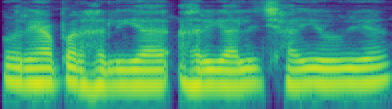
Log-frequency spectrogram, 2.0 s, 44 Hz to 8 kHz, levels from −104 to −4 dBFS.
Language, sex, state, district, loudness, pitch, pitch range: Hindi, male, Uttar Pradesh, Etah, -18 LUFS, 155 Hz, 145-155 Hz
